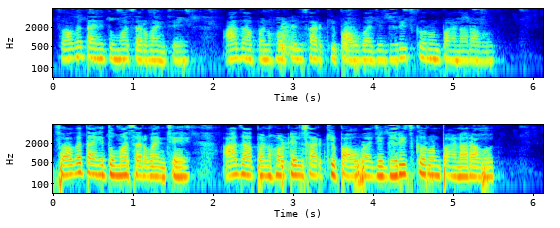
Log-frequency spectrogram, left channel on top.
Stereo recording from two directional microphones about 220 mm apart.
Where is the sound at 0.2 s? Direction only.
40° right (ahead or behind).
